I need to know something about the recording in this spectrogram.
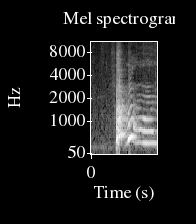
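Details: Siberian Husky at home being teased with treats, giving one sharp yelp that slides into a long, steady, harmonic howl-like moan lasting nearly a second.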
